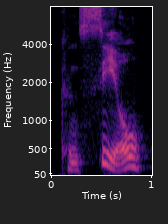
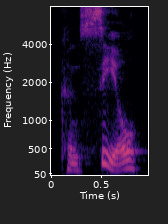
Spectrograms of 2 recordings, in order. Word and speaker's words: conceal: any word is okay so be careful in words like conceal conceal you have the e and the a but it is still pronounced as a s not a shh okay make sure that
